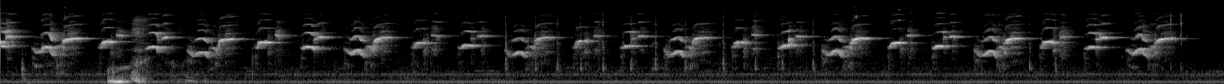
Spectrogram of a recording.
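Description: A bird chirps indoors in rapid, evenly repeated bursts of high, bright notes, close and loud, continuing for the whole stretch over a low steady electrical hum, with one brief thump near the start.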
